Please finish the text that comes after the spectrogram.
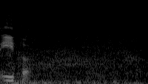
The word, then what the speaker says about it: Aether: Going for the Aether Walker. Sorry, Ether Walker. I always pronounce that wrong. It is Ether. I believe.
